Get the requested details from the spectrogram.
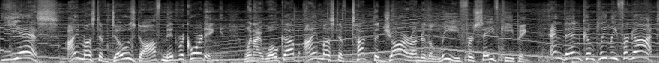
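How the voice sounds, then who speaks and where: A man as an animated, earnest young bird. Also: very high voice, moderate pace, hardly any pauses, over music. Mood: sheepish. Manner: earnest, flustered, wordy. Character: earnest, anxious young male bird, imaginative sound recordist. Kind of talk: scripted audio story acting.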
